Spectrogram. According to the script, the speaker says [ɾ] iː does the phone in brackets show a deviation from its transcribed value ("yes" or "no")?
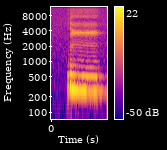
no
